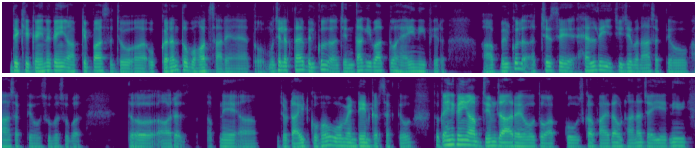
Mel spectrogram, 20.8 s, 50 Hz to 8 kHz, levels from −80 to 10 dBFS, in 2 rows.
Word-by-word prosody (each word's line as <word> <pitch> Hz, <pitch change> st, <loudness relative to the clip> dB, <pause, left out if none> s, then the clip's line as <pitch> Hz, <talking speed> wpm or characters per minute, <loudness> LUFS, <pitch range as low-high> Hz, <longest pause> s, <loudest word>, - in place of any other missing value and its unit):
देखिए, 115 Hz, -2 st, +4 dB
कहीं 110 Hz, -1 st, +3 dB
न 130 Hz, +2 st, +1 dB
कहीं 125 Hz, -1 st, +5 dB
आपके 105 Hz, +1 st, -1 dB
पास 115 Hz, +1 st, +1 dB
जो 100 Hz, 0 st, -3 dB
अ, 95 Hz, -1 st, -3 dB
उपकरण 105 Hz, +5 st, +2 dB
तो 130 Hz, -, +2 dB
बहुत 105 Hz, +1 st, +1 dB
सारे 95 Hz, -3 st, -4 dB
हैं। 90 Hz, 0 st, -8 dB
तो 85 Hz, -, -10 dB
मुझे 105 Hz, +6 st, +1 dB
लगता 130 Hz, +1 st, +2 dB
है 145 Hz, -, +4 dB
बिल्कुल 115 Hz, -2 st, -1 dB
चिंता 100 Hz, +4 st, 0 dB
की 130 Hz, -1 st, -3 dB
बात 120 Hz, -1 st, 0 dB
तो 120 Hz, -, -1 dB
है 100 Hz, -5 st, -2 dB
ही 110 Hz, +2 st, 0 dB
नहीं 105 Hz, -2 st, -2 dB
फिर। 100 Hz, +1 st, -9 dB, 0.6 s
आप 100 Hz, +2 st, -4 dB
बिल्कुल 115 Hz, +12 st, 0 dB
अच्छे 105 Hz, +5 st, -2 dB
से 125 Hz, +1 st, 0 dB, 0.3 s
हेल्दी 130 Hz, +1 st, +1 dB
चीज़ें 110 Hz, -1 st, -2 dB
बना 100 Hz, 0 st, -3 dB
सकते 100 Hz, 0 st, -8 dB
हो, 95 Hz, 0 st, -6 dB
खा 100 Hz, -1 st, -1 dB
सकते 100 Hz, 0 st, -9 dB
हो 95 Hz, 0 st, -9 dB
सुबह-सुबह। 95 Hz, +1 st, -10 dB, 0.7 s
तो -, -, -3 dB, 0.3 s
और 95 Hz, 0 st, -6 dB, 0.5 s
अपने 100 Hz, +5 st, -4 dB
अ, 95 Hz, -1 st, -8 dB, 0.3 s
जो 100 Hz, -, -5 dB
डाइट 100 Hz, +3 st, +2 dB
को 100 Hz, -, -1 dB
हो 115 Hz, +4 st, -1 dB
वो 125 Hz, -3 st, +1 dB
मेंटेन 110 Hz, -1 st, +4 dB
कर 105 Hz, -2 st, -1 dB
सकते 95 Hz, 0 st, -9 dB
हो। 100 Hz, +3 st, -4 dB, 0.4 s
तो -, -, -3 dB
कहीं 150 Hz, -, +6 dB
न 160 Hz, -, +6 dB
कहीं 155 Hz, -1 st, +9 dB
आप 135 Hz, -3 st, +7 dB
जिम 120 Hz, +2 st, +3 dB
जा 110 Hz, -2 st, +7 dB
रहे 110 Hz, -1 st, +4 dB
हो 105 Hz, 0 st, -1 dB
तो 100 Hz, -1 st, -1 dB
आपको 100 Hz, +1 st, -5 dB
उसका 105 Hz, +2 st, -3 dB
फ़ायदा 105 Hz, +1 st, -1 dB
उठाना 105 Hz, +1 st, -3 dB
चाहिए। 100 Hz, -1 st, -2 dB
इतनी 115 Hz, +2 st, -3 dB
105 Hz, 195 wpm, -24 LUFS, 100-115 Hz, 0.7 s, कहीं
